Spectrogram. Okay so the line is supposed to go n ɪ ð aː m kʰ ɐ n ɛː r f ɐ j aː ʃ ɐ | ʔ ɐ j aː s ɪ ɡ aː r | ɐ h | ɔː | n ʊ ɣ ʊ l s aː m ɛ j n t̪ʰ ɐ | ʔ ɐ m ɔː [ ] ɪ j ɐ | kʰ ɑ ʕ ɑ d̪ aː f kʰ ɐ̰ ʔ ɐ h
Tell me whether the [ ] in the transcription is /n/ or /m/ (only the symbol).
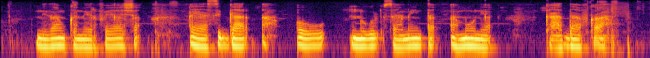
n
